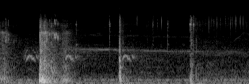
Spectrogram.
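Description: Kick scooter hitting concrete as it comes down off a skatepark box: one loud clatter about half a second in, followed by two sharper single clacks of the deck and wheels. Recorded through an old Hi8 camcorder's built-in microphone.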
